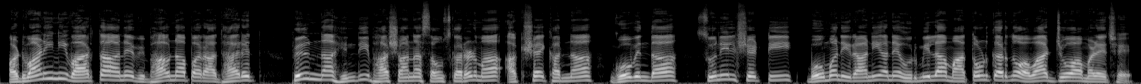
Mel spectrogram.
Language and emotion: Gujarati, neutral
